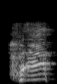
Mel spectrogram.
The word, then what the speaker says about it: Kape: It's Cap. It's fine. Cap. Cape is cooler, but we'll go with Cap.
